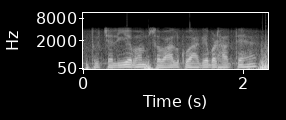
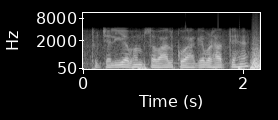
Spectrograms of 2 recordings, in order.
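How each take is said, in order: The two takes are said the same way.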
